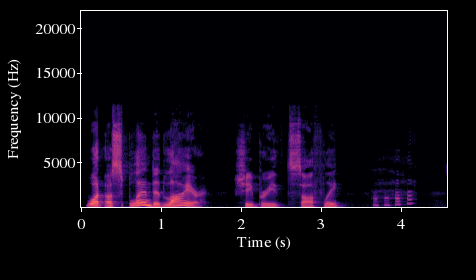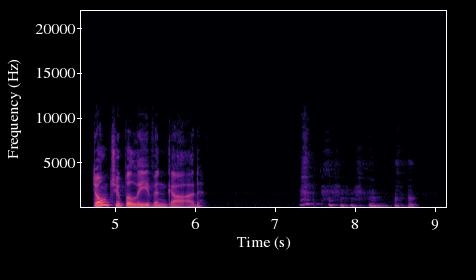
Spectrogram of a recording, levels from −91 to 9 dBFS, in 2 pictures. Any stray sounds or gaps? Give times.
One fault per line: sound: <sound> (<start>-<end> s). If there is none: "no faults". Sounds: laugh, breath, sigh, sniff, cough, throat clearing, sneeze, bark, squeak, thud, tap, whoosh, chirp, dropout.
sound: laugh (3.6-4.2 s)
sound: laugh (7.3-8.8 s)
